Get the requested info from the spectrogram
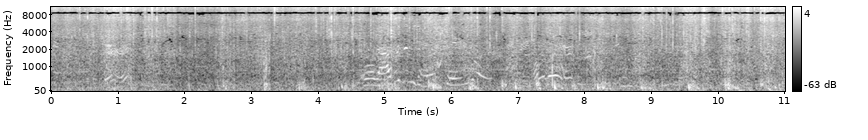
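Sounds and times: wind rumble on microphone: 0:00.0 - 0:11.0
children chattering and calling out: 0:04.6 - 0:08.9.

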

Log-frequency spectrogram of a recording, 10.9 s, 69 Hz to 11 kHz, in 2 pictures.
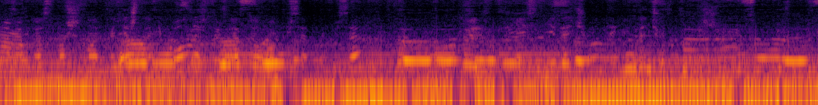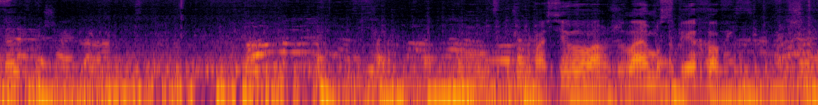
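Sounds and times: woman talking: 0:00.0 - 0:06.3
car engine rumbling: 0:00.0 - 0:10.9.

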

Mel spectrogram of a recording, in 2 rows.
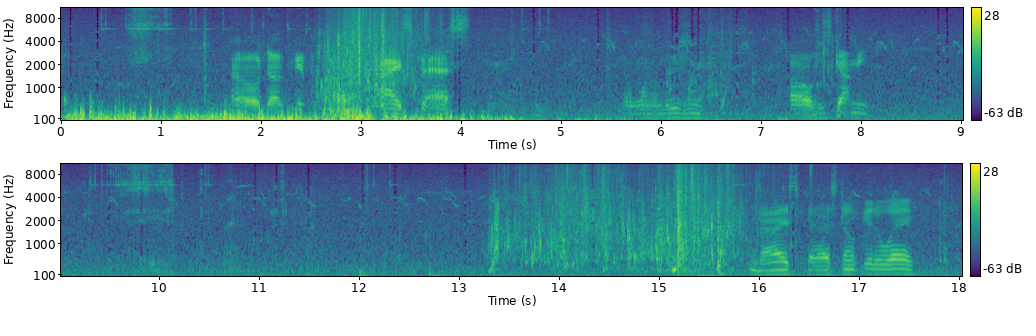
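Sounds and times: fish splashing at water surface: 0:13.3 - 0:16.0.

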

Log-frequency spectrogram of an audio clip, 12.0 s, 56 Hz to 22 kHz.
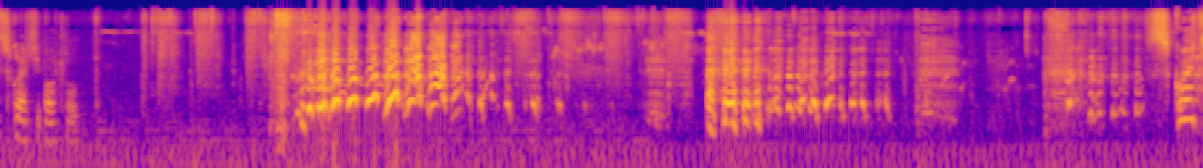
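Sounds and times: women laughing: 0:02.7 - 0:05.8, 0:07.1 - 0:09.4, 0:10.4 - 0:11.5.

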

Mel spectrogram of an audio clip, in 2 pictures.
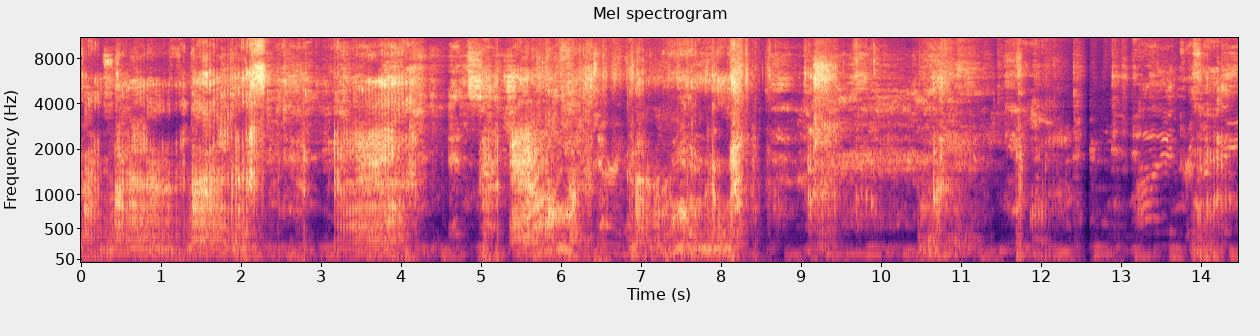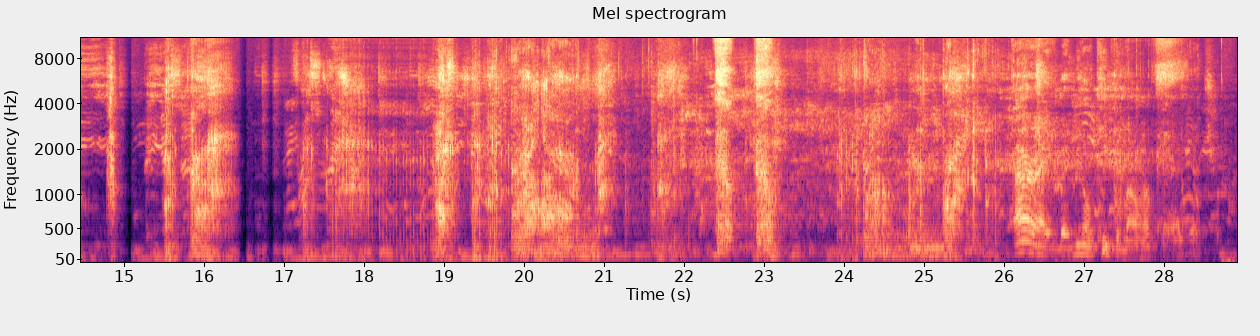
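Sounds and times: dog growling: 0:00.0 - 0:12.5, 0:13.7 - 0:16.5, 0:17.1 - 0:28.8.

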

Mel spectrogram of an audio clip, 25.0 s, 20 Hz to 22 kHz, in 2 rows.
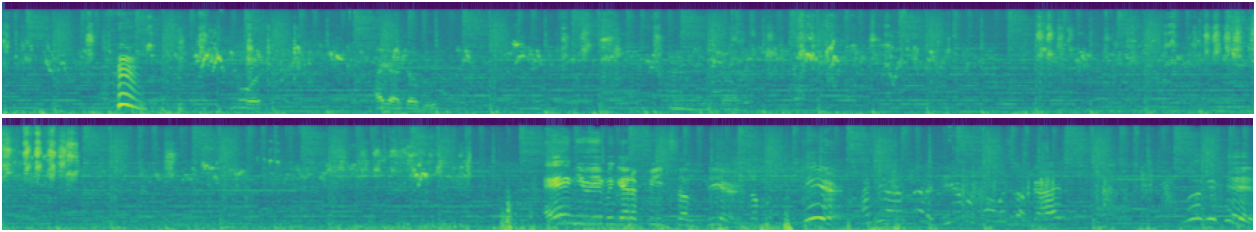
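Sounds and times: background music: 0:00.0 - 0:25.0
budgerigars chirping: 0:00.0 - 0:25.0.

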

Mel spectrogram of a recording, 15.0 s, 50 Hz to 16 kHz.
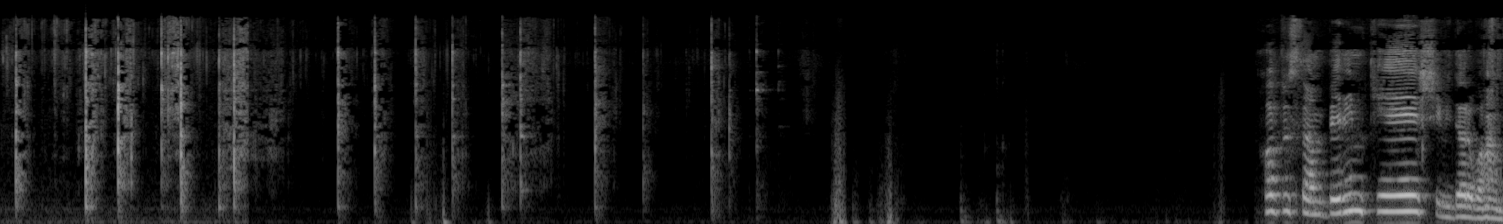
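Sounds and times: spoon stirring thick sauce: 0:00.0 - 0:08.2.

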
